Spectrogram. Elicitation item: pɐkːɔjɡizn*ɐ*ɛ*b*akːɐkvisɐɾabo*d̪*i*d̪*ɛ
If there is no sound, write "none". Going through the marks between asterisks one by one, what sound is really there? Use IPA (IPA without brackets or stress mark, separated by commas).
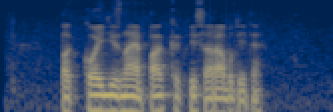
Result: a, p, t̪, t̪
